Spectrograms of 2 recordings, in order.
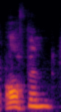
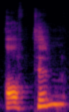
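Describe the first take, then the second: First: "often" without T, off-en; silent T. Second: "often" with the T, off-ten; higher, clear T in often; T pronounced. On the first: Teacher offering the other choice, silent-T pronunciation. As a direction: leave the T out of often. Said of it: "or if you say often". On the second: Teacher contrasting if you say the T, pronounced T. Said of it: "If you say the T". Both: Shown as a demonstration.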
